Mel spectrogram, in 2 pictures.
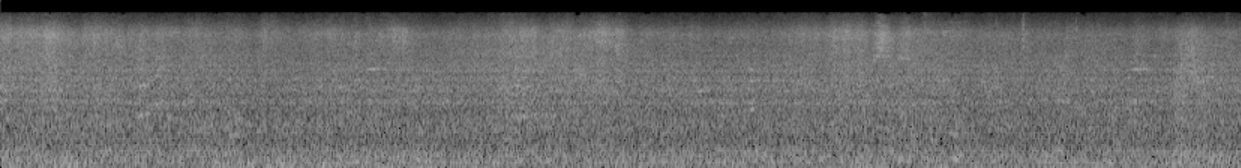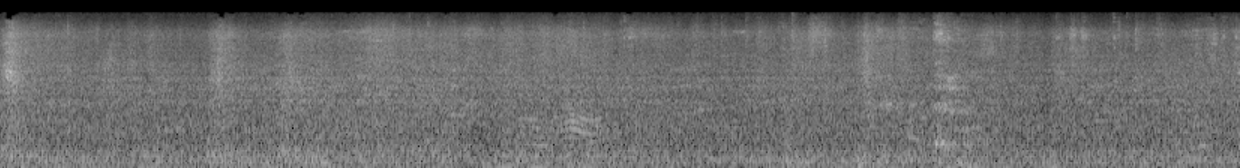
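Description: Empty coal hopper cars of a freight train rolling past, a steady rumble of steel wheels on rail with a few sharp clicks.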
